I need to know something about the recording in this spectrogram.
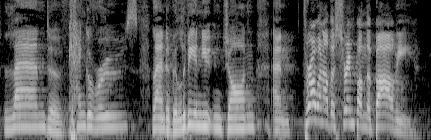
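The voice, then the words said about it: Australian accent. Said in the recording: “my accent, I am from Idaho ... I'm kidding. I'm from Australia.”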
